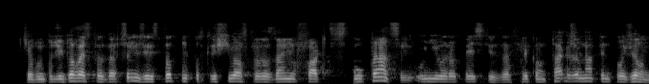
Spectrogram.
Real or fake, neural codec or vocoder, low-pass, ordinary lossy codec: fake; codec, 32 kHz, 1.9 kbps, SNAC; 7.2 kHz; none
